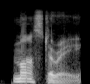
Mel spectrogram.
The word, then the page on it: mastery: British English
